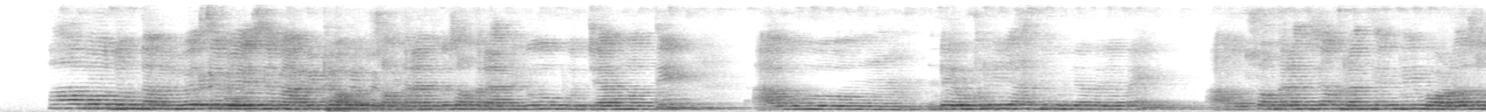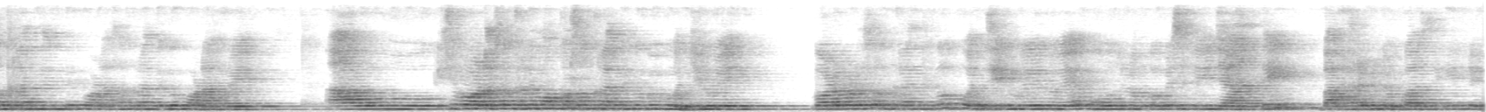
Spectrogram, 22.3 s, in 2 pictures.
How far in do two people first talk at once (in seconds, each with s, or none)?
1.5 s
